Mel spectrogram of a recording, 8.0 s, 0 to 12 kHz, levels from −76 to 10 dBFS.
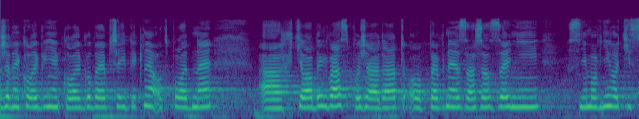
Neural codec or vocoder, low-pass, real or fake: none; 7.2 kHz; real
